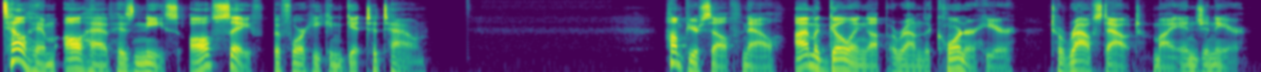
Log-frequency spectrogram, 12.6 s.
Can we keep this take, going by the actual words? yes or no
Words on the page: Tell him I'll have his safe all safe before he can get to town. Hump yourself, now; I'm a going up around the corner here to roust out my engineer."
no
